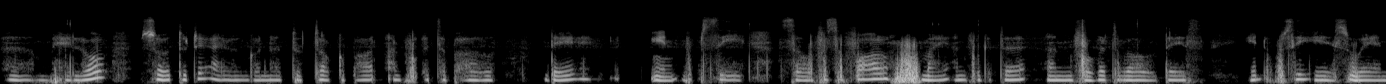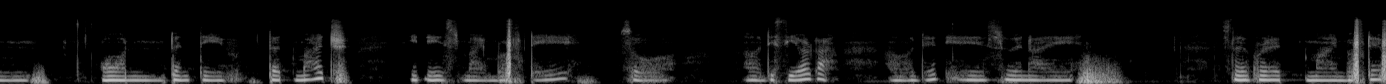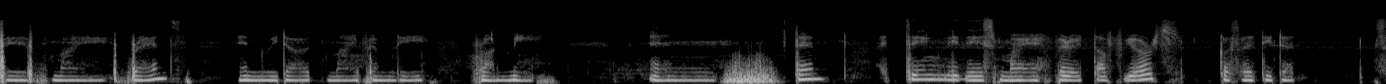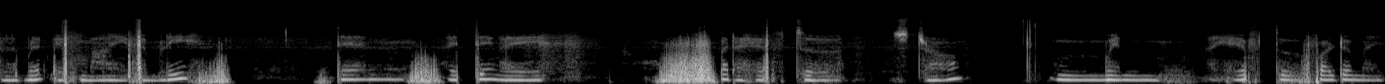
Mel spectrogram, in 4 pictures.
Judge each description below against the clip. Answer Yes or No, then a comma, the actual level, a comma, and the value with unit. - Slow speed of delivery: Yes, slow, 90 wpm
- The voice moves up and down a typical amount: No, narrow, 1.8 semitones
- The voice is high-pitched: Yes, high, 200 Hz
